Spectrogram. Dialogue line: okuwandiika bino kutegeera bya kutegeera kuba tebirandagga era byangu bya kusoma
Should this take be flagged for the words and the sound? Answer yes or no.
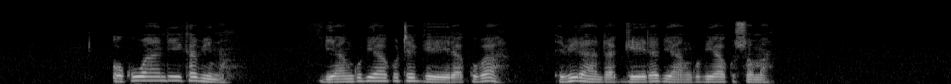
yes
